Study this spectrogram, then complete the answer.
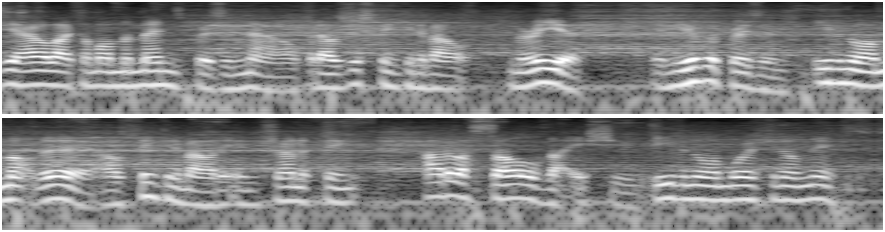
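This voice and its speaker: Over noticeable background noise, a man with a medium-pitched voice talks at a very fast pace. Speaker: gaming video creator. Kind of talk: gameplay commentary. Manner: rambling with frequent fillers and repetitions.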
